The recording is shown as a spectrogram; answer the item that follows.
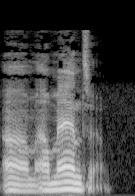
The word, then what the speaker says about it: Almanzo: Now, I like the fact, and I appreciate the fact that you use the correct pronunciation, Almanzo. It's something I'm trying to fall into the habit of. – For heaven's sakes, people, M-A-N is a man, not a mon.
